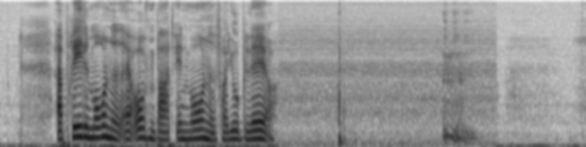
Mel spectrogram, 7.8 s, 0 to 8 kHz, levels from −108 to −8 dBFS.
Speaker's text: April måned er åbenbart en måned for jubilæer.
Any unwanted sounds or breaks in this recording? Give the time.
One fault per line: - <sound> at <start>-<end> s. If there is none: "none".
- laugh at 4.5-4.8 s
- throat clearing at 5.9-6.5 s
